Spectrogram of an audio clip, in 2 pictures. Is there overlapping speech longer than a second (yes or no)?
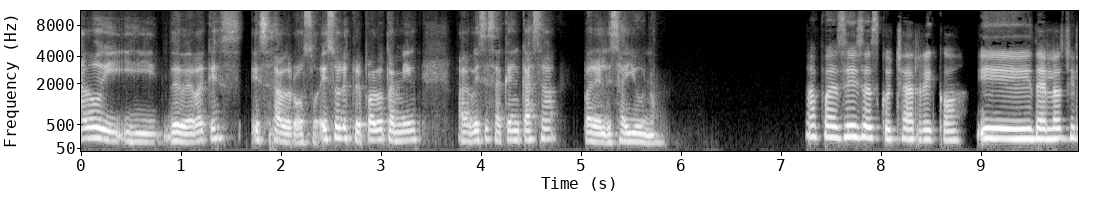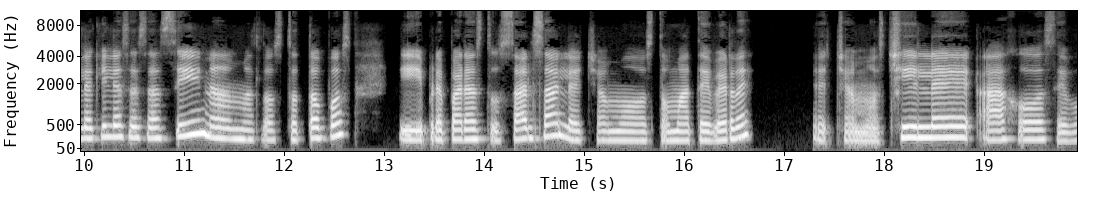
no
